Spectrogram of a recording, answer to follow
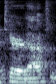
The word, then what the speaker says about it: pterodactyl: You know what it sounds like when a pterodactyl goes to the bathroom? What? Nothing. The P is silent.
